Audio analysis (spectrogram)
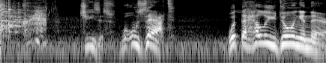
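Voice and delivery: irritated and angry. Reacting as the dad after a glass breaks: angry and annoyed. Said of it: "his dad gets pretty angry and annoyed".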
